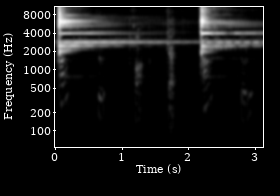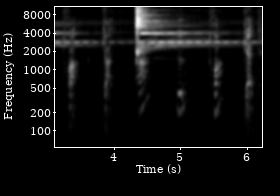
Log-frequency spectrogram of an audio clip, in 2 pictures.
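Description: A metal kitchen pot lid struck with a whisk three times, about two seconds apart, each strike ringing on with a high metallic tone. Softer short sounds fall on the beats between the strikes, keeping a steady pulse.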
